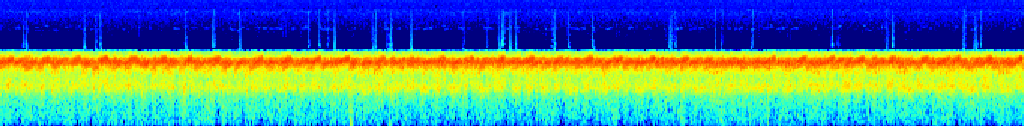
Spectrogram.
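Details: Dense, unbroken chorus of many frogs calling on a fine, cool night in mountain rice paddies just after rice planting in the countryside; a thick, steady wall of rattling croaks with no pauses and no other clear sounds.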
